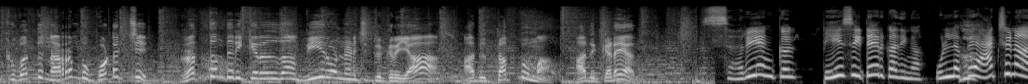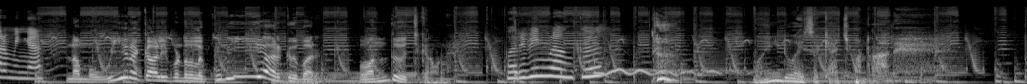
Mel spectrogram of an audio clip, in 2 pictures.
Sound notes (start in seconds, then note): 16.2 gasping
